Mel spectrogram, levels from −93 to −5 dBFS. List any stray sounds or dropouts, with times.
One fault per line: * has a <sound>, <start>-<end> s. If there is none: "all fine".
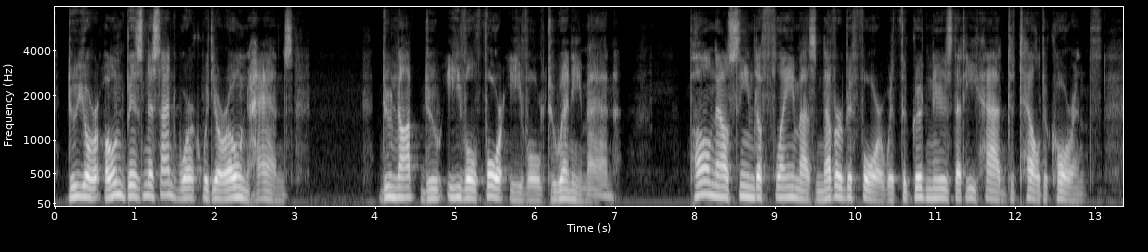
all fine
